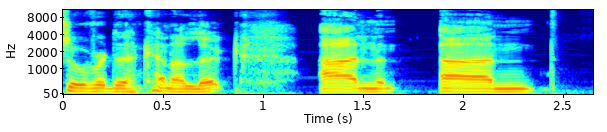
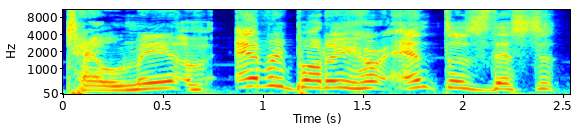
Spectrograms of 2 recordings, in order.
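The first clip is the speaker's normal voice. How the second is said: higher, rising to a furious yell at fools; angry shout; 10 semitones higher than usual. Acted. High Paladin berating his monks for missing the visitor, angry shout. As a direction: scold the monks, building to a roar. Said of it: "he sort of shouts at one".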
